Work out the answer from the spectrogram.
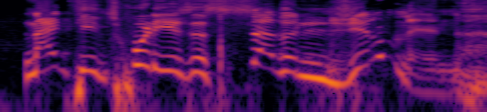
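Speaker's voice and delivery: a drifting Southern gentleman voice; mock Southern gentleman; Southern gentleman accent. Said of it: "I don't even know what accent that was becoming".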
